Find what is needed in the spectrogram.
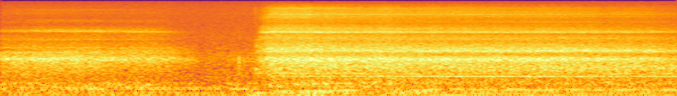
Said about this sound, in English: Put your left hand on your stomach. And take three long breaths, trying to be as soft and relaxed as possible.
